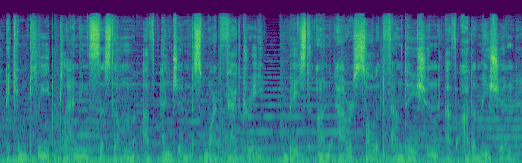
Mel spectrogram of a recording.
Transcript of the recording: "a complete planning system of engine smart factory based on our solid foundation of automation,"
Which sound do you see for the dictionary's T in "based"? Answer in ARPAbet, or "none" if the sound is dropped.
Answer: T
